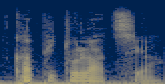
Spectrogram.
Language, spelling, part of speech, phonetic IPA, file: Polish, kapitulacja, noun, [ˌkapʲituˈlat͡sʲja], Pl-kapitulacja.ogg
